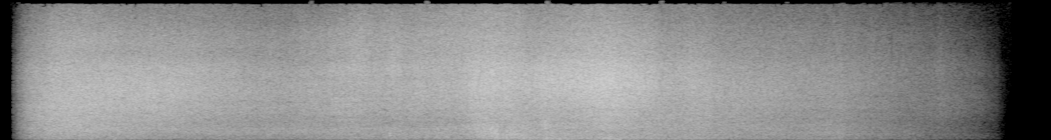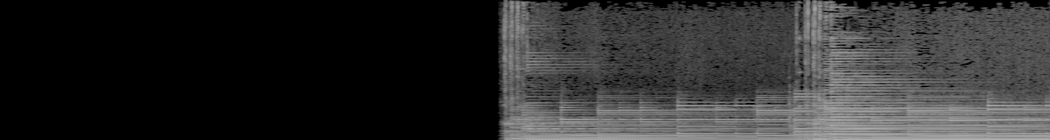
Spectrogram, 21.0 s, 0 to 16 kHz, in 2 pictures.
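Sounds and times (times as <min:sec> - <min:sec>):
rushing surf-like noise: 0:00.2 - 0:09.8.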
